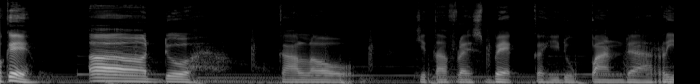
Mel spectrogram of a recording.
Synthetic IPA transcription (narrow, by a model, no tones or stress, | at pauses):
oke | əmdʊh | kalaw | kit̪aflɛsbɛkːəɦidupandaɾi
